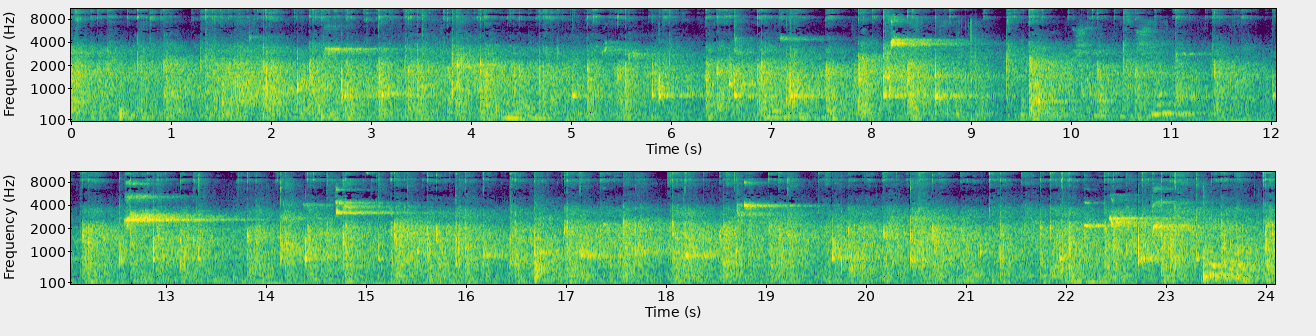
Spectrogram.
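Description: Table tennis balls clicking off paddles and tables in rallies on two tables, a quick run of sharp ticks. Some hits ring briefly with a short, high ping.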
